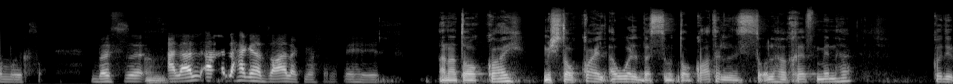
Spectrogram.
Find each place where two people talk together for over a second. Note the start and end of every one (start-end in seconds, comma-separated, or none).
none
